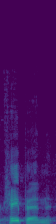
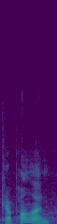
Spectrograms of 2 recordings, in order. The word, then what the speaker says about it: Kapaun: in wichita and it's very common to hear capen and it wasn't until many years later that i i first really heard people pronounce it capone but as it turns out uh that is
